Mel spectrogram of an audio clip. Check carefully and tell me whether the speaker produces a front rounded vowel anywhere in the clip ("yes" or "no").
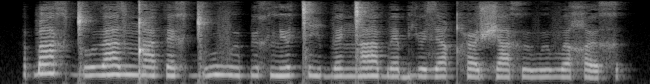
yes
